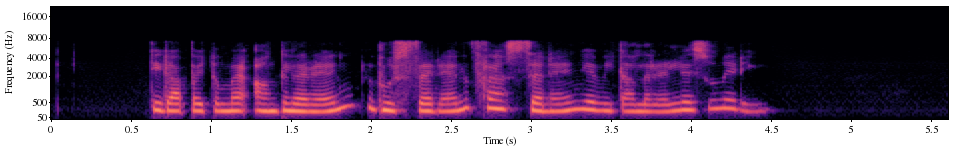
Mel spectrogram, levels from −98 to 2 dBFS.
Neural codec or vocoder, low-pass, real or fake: codec, 16 kHz, 2 kbps, FunCodec, trained on Chinese and English, 25 frames a second; 7.2 kHz; fake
